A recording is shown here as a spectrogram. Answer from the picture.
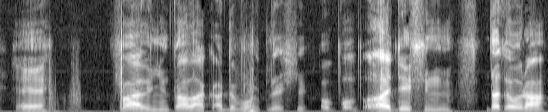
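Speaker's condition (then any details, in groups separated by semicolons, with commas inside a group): Cerebral palsy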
